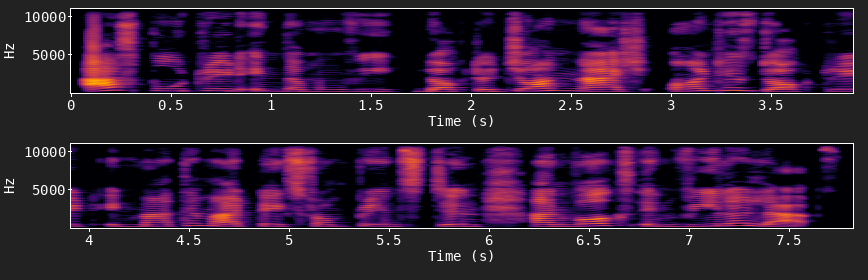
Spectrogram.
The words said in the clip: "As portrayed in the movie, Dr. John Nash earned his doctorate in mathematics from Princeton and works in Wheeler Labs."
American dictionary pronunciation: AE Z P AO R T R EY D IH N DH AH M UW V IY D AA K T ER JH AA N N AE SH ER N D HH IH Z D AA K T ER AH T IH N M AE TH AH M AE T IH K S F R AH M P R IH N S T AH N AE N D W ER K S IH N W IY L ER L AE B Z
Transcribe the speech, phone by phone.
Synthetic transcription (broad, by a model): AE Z P AO R T R EY D IH N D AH M UW V IY D AA K T ER JH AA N N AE SH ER N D HH IH Z D AA K T ER AH T IH N M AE T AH M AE T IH K S F R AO M P R IH N S T AH N AE N D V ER K S IH N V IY L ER L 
